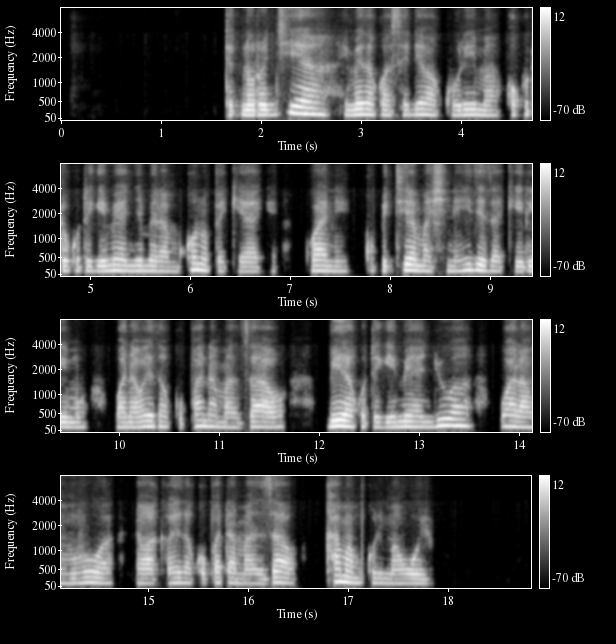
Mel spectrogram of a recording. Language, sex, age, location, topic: Swahili, male, 25-35, Dar es Salaam, agriculture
